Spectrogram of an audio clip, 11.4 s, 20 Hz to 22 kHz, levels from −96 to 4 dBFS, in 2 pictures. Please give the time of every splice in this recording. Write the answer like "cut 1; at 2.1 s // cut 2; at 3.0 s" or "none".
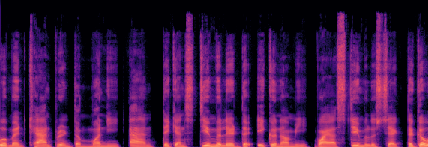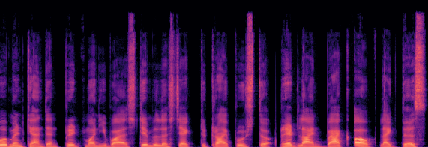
none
